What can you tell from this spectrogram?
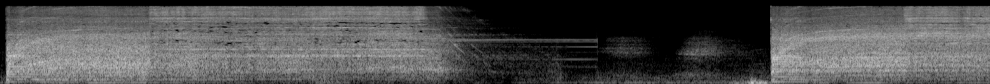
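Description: Electric miter saw starting up and crosscutting an oak pallet board, its motor winding down with a falling pitch about four seconds in. About 7.7 seconds in the saw starts again abruptly for a second cut.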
